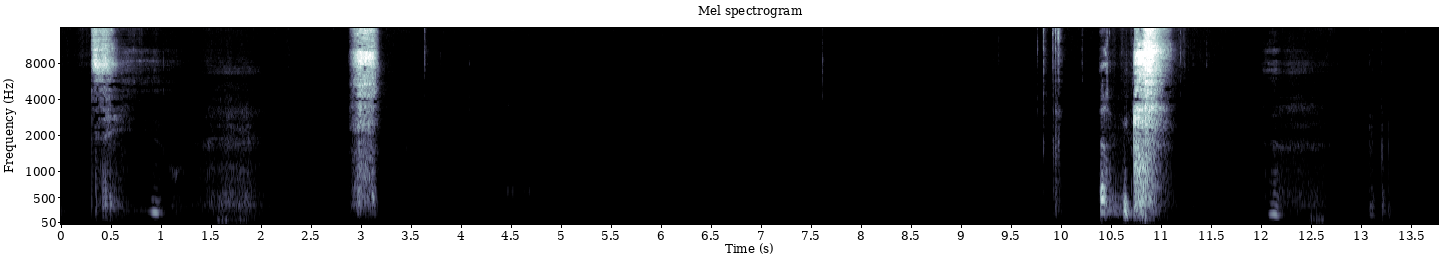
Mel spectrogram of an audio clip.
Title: Teasing induced sneezes, buildups, and attempted stifles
